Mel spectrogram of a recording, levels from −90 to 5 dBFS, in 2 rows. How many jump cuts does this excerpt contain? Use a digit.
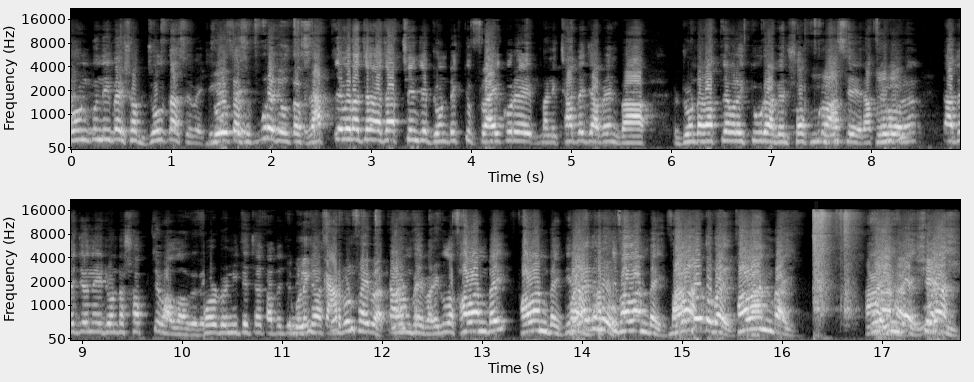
1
